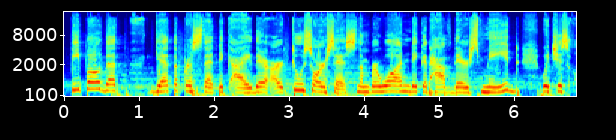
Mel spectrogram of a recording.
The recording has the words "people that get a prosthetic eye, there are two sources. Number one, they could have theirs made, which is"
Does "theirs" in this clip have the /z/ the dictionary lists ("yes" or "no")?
no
